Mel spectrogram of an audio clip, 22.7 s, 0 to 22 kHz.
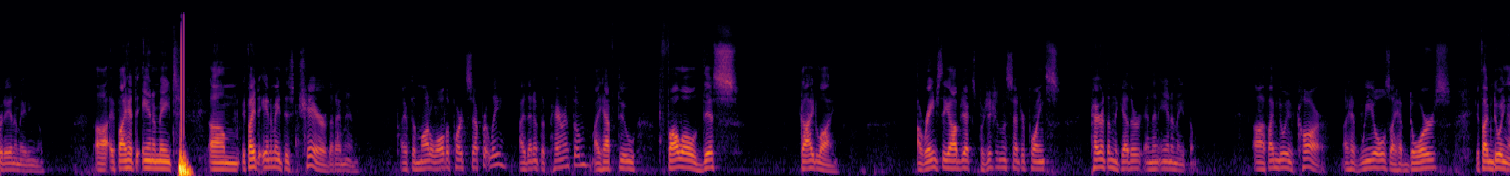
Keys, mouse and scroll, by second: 10.9 click.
